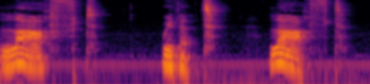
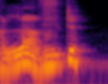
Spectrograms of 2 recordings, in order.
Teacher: the T is the unvoiced version of the D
